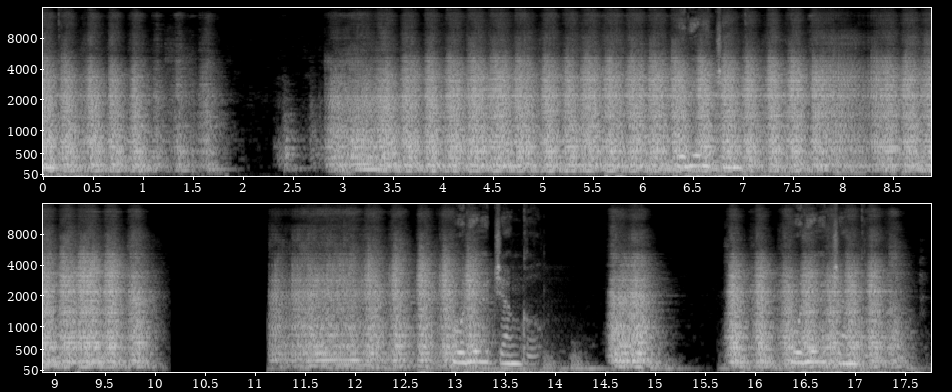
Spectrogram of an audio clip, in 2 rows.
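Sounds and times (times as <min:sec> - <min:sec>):
neighbours drilling walls: 0:00.0 - 0:01.8, 0:02.8 - 0:10.1, 0:11.2 - 0:13.4, 0:15.7 - 0:17.7.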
